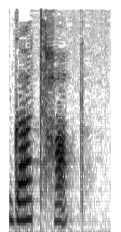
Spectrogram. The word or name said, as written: godthaab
